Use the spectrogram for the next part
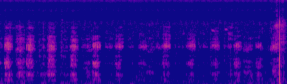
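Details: Two young Cane Corso Italiano dogs, a father and his offspring, play-fighting energetically for a long while; a steady run of short, rhythmic growling and panting bursts, several per second, with a sharp click near the end.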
